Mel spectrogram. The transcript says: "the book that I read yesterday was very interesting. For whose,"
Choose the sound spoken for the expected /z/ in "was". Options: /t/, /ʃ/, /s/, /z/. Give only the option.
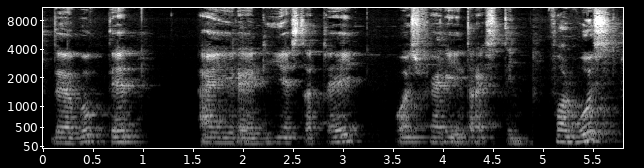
/s/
